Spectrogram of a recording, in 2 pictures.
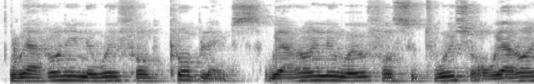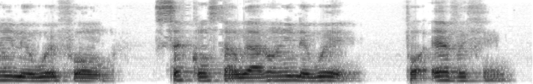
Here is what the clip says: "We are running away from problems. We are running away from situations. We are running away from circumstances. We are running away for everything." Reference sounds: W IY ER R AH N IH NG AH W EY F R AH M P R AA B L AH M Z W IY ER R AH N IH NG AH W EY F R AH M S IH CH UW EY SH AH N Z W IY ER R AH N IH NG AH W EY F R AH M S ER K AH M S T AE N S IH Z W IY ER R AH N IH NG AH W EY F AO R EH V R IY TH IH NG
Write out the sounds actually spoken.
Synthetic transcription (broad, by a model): W IY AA R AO N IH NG AH W EY F R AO M P R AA B L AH M S W IY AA R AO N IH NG AH W EY F R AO M S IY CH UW EY SH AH N W IY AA R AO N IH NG AH W EY F R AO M S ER K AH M S T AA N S W IY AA R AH N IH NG AH W EY F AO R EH V R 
